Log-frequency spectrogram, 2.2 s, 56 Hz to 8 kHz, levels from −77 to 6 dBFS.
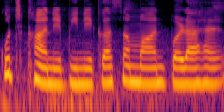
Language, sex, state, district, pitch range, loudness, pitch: Hindi, male, Punjab, Pathankot, 200-210 Hz, -14 LUFS, 205 Hz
